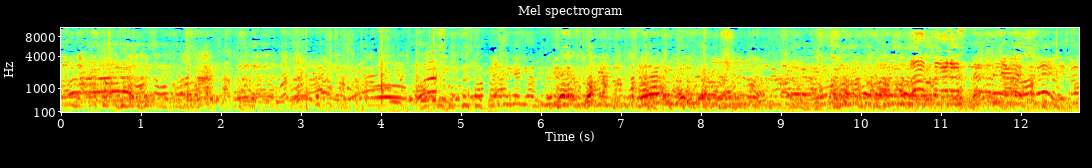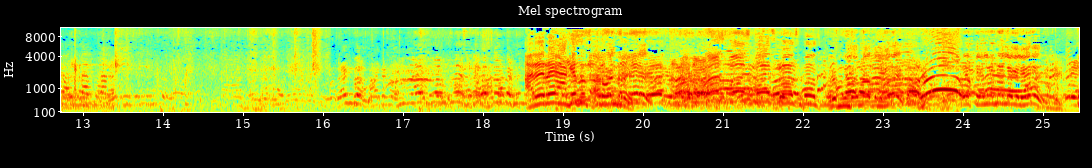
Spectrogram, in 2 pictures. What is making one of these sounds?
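A crowd of young men shout and talk excitedly outdoors.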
